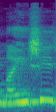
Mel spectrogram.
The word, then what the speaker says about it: महिषी: चाहते हैं तो आपको मूर्धन्य श बोलने के लिए अपनी जबान को अपनी मूर्धा में ले जाकर ट्विस्ट करना पड़ेगा मोड़ना पड़ेगा यानी आपको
